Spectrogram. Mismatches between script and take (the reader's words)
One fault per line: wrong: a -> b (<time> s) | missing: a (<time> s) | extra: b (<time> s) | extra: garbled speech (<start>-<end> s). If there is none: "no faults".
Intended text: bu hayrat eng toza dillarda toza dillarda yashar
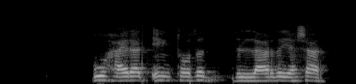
missing: toza dillarda (2.9 s)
